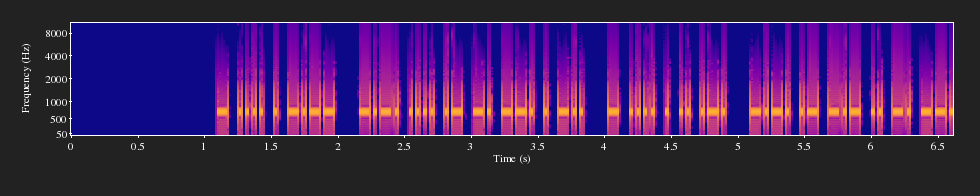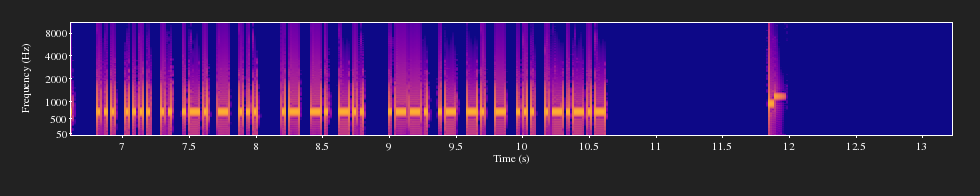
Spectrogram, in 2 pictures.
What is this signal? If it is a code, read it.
Morse code, heard as a keyed tone, about 44 wpm, 700 Hz. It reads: THEY CHANGED THEIR CAKING SHIRTS AND PANTS.
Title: A Sound Of Thunder 45wpm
